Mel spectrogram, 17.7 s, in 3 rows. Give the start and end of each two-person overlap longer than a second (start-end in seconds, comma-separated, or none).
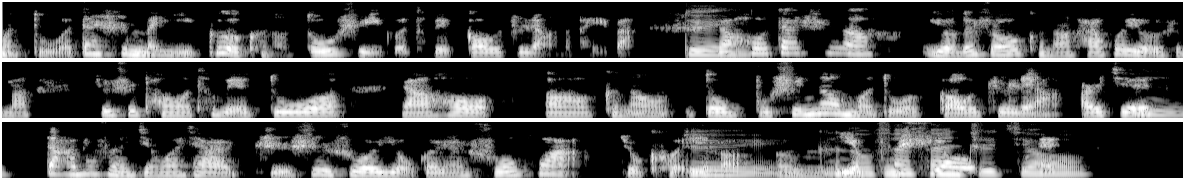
15.2-16.6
